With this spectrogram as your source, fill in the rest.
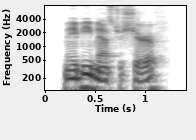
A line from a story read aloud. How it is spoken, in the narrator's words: said the man dryly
